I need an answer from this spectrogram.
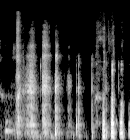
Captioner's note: chuckles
